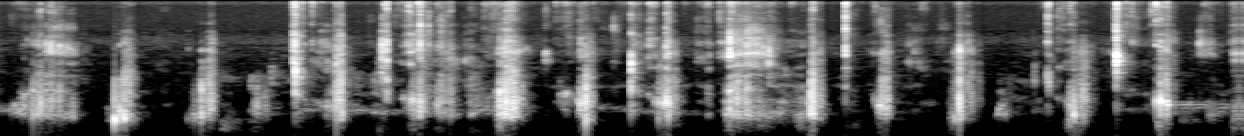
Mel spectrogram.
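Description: Close-miked chewing and wet mouth smacks of a man eating vegetable khichdi by hand, with soft squishing as his fingers work the rice on the plate. It is an irregular run of short clicks and smacks.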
